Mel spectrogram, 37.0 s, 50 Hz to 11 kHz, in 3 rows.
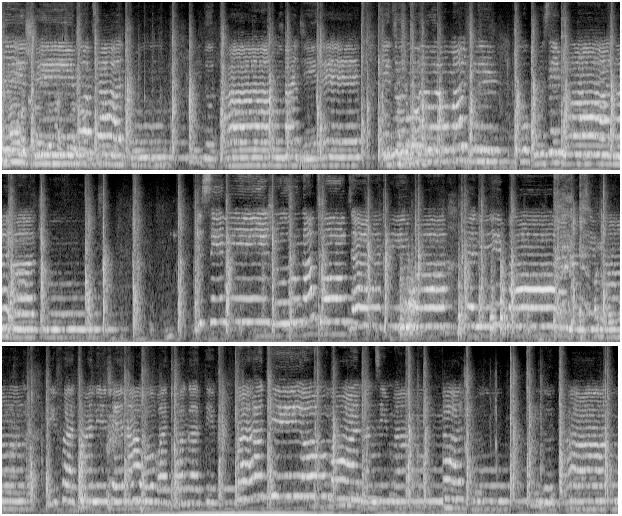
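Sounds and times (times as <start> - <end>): group of voices singing: 0.0 - 37.0
steady hand clapping: 0.0 - 37.0.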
